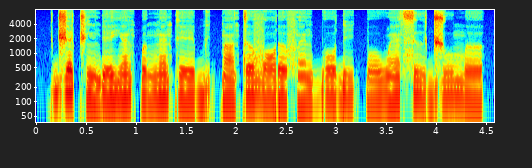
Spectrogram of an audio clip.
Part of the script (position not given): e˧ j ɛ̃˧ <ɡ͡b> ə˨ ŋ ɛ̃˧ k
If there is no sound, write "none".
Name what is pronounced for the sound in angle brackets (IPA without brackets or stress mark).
k͡p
